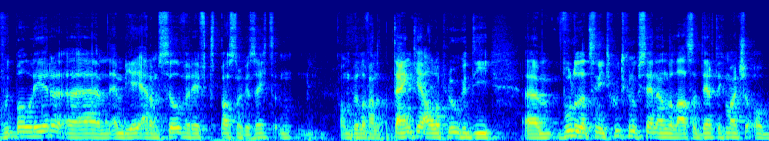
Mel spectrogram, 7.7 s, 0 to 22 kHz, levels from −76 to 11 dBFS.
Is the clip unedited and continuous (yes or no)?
yes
